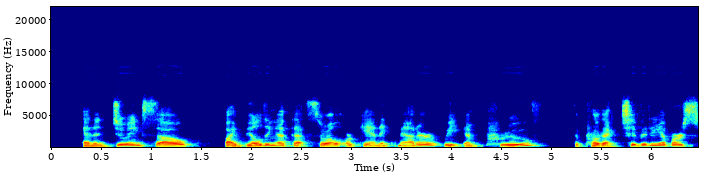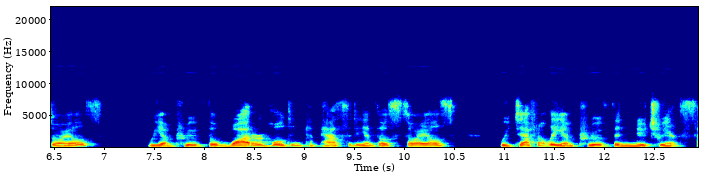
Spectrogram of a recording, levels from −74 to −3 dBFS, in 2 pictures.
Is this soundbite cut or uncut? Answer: uncut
